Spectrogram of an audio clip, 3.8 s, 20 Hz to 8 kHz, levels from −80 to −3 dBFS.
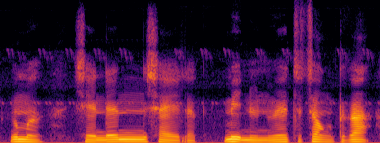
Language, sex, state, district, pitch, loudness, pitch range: Wancho, male, Arunachal Pradesh, Longding, 115 Hz, -19 LUFS, 105-120 Hz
